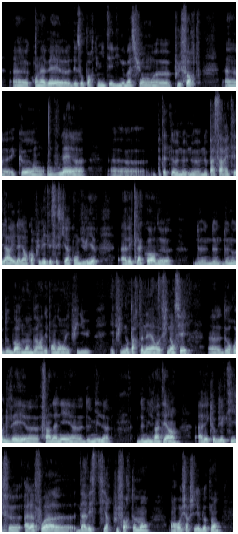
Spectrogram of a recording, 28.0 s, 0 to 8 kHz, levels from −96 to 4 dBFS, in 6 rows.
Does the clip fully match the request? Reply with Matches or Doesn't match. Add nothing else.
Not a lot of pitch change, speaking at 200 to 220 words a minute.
Doesn't match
